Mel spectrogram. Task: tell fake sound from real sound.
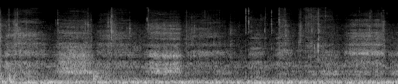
fake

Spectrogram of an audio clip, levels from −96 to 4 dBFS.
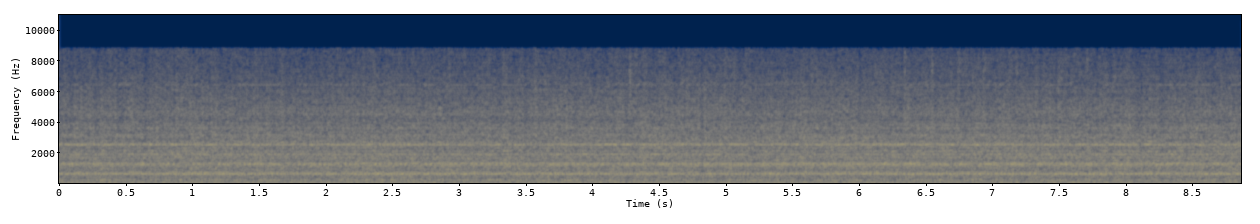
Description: fake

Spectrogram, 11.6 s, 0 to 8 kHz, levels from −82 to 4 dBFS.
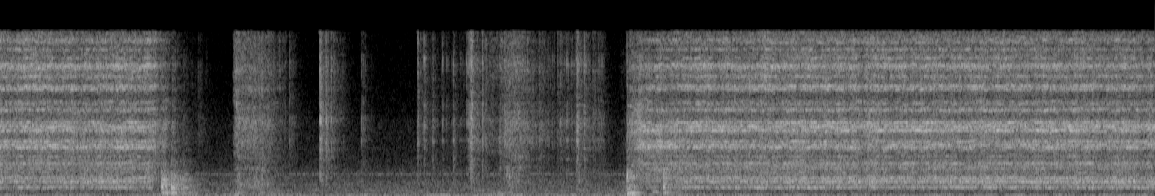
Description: real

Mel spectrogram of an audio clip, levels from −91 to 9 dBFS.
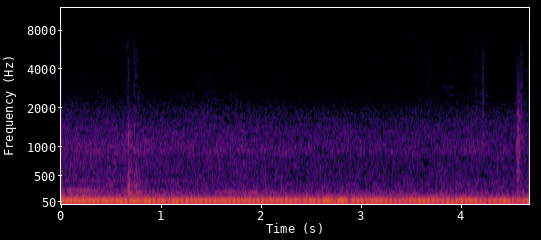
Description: real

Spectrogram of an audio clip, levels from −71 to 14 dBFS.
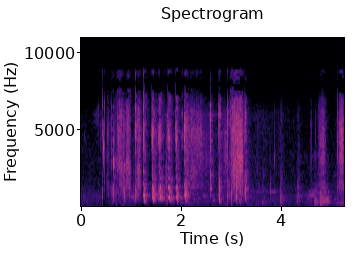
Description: real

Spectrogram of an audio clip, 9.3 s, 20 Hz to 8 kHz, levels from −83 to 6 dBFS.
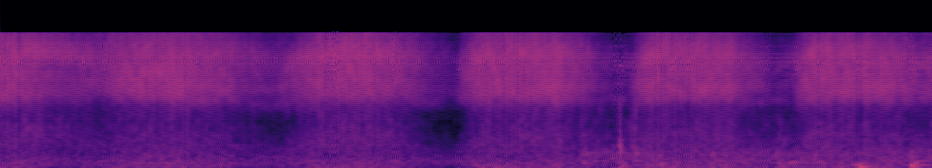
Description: fake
